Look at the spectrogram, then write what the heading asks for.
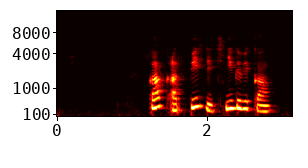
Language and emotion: Russian, neutral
